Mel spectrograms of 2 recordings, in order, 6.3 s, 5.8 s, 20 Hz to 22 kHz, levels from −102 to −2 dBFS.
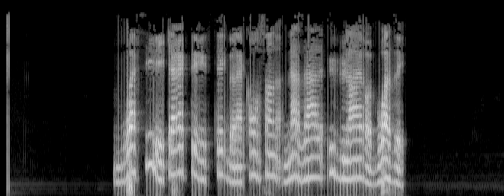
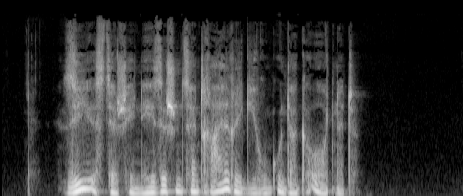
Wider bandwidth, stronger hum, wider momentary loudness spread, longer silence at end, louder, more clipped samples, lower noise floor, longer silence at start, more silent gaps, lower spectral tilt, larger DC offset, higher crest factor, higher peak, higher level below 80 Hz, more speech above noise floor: first, 16.5 kHz vs 14 kHz; neither; second, 9 LU vs 13 LU; about the same, 1.25 s vs 1.35 s; about the same, -19 LUFS vs -20 LUFS; neither; first, -88 dBFS vs -79 dBFS; first, 1.4 s vs 0.8 s; neither; second, -2 dB/octave vs -6 dB/octave; neither; about the same, 22 dB vs 18 dB; about the same, -2 dBFS vs -4 dBFS; second, -56 dBFS vs -48 dBFS; first, 68 dB vs 60 dB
